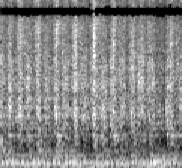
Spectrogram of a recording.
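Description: Pearl synthetic-bristle shaving brush swirling soap lather on a bearded face: a faint, quick, rhythmic rubbing of several brush strokes a second.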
